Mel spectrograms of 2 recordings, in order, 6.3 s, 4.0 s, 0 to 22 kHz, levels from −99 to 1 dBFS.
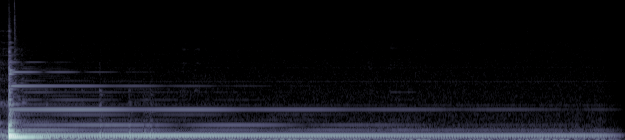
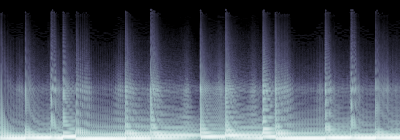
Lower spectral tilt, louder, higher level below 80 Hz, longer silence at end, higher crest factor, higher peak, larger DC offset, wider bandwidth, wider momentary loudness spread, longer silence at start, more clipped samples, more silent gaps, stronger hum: about the same, -10.5 dB/octave vs -11 dB/octave; second, -32 LUFS vs -9 LUFS; second, -50 dBFS vs -8 dBFS; first, 0.2 s vs 0 s; first, 28 dB vs 6 dB; about the same, -2 dBFS vs 0 dBFS; neither; first, 5 kHz vs 3.3 kHz; first, 16 LU vs 3 LU; about the same, 0 s vs 0 s; neither; neither; neither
